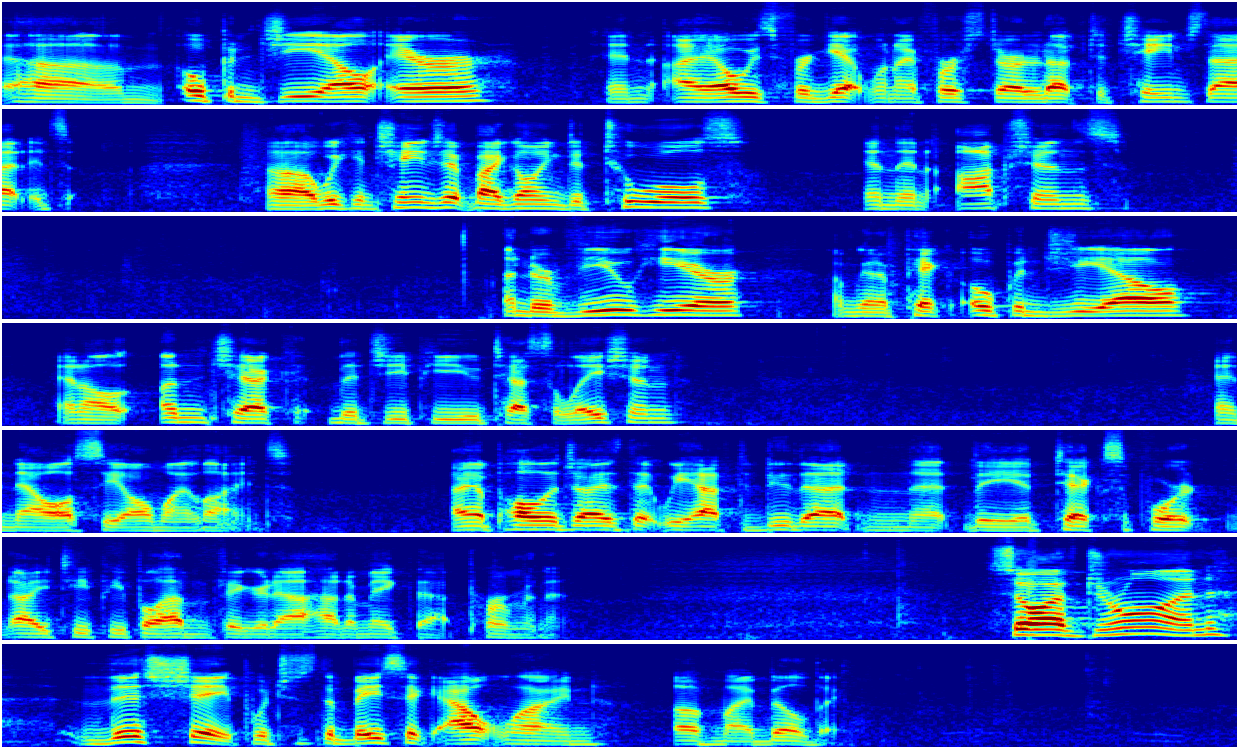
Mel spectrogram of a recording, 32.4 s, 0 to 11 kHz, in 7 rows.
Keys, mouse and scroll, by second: 5.9 click, 8.1 click, 11.2 click, 12.1 click, 15.0 click, 28.8 click.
